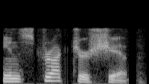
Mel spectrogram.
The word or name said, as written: instructorship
